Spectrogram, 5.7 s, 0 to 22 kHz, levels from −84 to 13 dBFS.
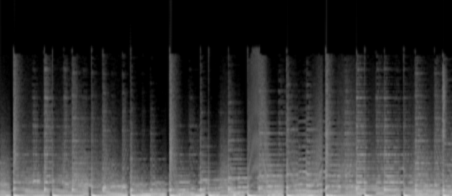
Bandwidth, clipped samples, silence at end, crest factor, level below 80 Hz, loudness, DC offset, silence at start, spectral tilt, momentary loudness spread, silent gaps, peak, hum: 15.5 kHz; under 0.1%; 0 s; 12 dB; -20 dBFS; -14 LUFS; 1%; 0 s; -6.5 dB/octave; 2 LU; none; 0 dBFS; none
